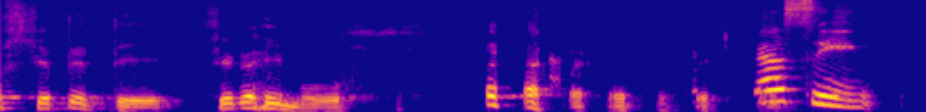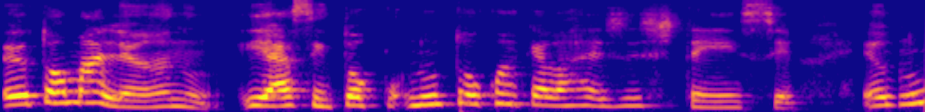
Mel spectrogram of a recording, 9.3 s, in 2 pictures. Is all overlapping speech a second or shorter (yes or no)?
yes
